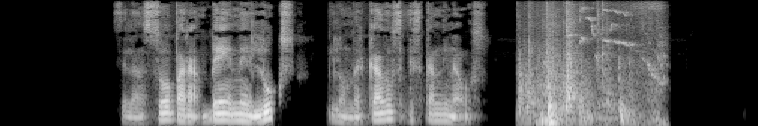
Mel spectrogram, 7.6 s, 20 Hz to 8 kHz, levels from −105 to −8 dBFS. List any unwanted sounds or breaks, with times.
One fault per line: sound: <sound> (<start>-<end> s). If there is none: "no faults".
sound: squeak (5.1-6.7 s)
